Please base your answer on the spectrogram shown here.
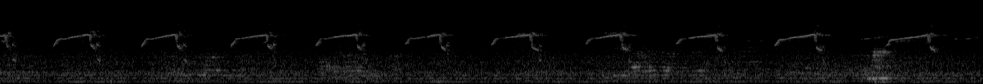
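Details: Eastern imperial eagle nest on July 14, 2024: the mother arrives to feed her two eaglets. Roughly ten high whistled notes, each swept upward then falling abruptly, are spaced evenly over a low hum.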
